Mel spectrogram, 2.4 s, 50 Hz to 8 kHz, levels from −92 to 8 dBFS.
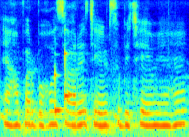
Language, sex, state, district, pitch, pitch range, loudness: Hindi, female, Telangana, Hyderabad, 235 Hz, 225-245 Hz, -16 LUFS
